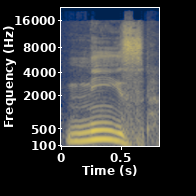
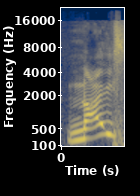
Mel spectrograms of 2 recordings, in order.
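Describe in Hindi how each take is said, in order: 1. यह स्वर 'ee' जैसा लगता है। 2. यह स्वर 'eye' जैसा लगता है। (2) "नाइस नहीं"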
